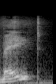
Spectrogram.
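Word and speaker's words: بيت: And this is ta, beta, bait. So that's how you say house in Arabic.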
